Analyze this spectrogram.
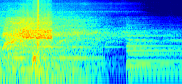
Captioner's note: screaming; suspenseful music; dramatic music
